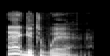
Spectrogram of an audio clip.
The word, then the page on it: agateware: British English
